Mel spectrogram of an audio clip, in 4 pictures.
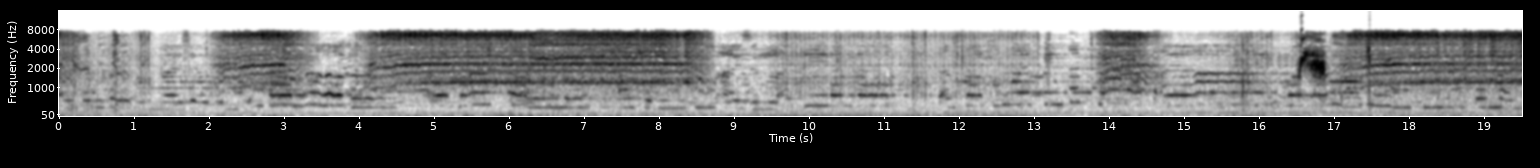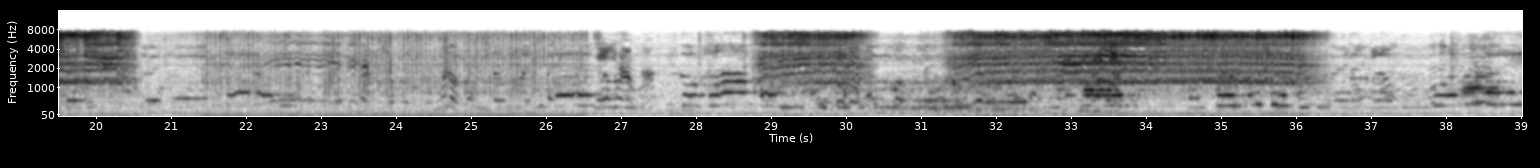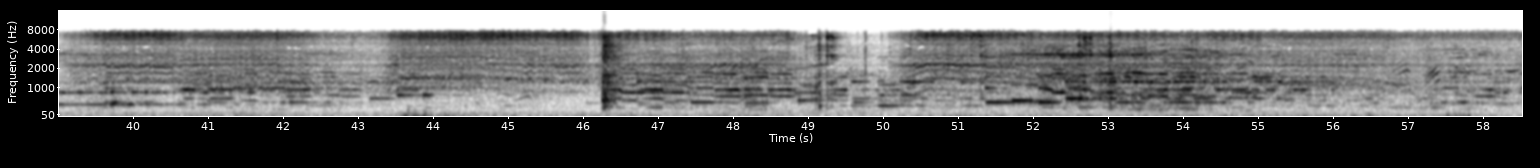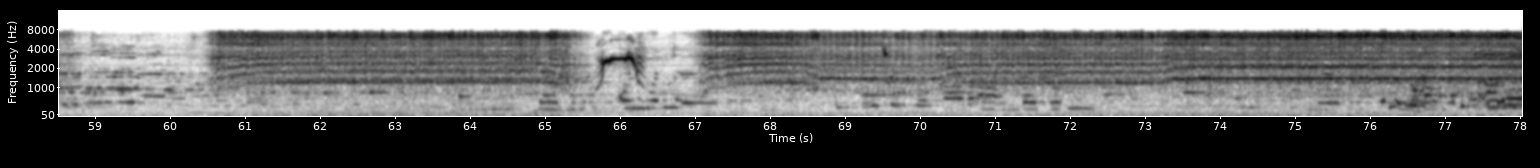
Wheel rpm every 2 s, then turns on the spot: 20, 70, 140, 160, 40, 20, 30, 30, 70, 160, 50, 30, 30, 10, 80, 60, 160, 150, 10, 50, 110, 90, 120, 90, 30, 100, 90, 90, 70, 20, 110, 160, 100, 70, 130, 140, 160, 190, 190.
0-2 8-12 14-16 20-28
